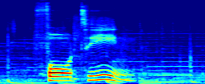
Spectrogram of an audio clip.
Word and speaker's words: fourteen: giống nhau, teen, và trọng âm trong các từ này đều rơi vào teen.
